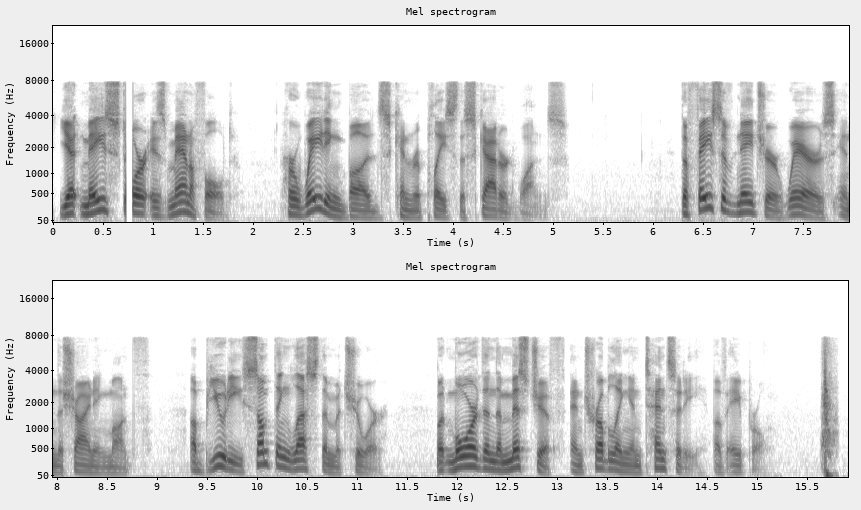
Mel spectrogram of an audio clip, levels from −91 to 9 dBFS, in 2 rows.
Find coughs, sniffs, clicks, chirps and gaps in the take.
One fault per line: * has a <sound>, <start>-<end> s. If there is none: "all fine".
* has a dropout, 0.7-0.8 s
* has a whoosh, 15.6-15.8 s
